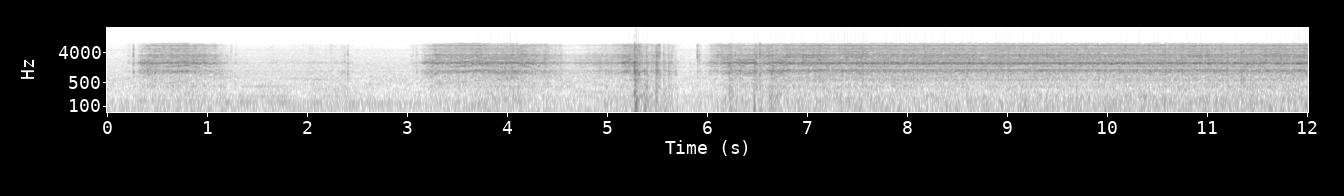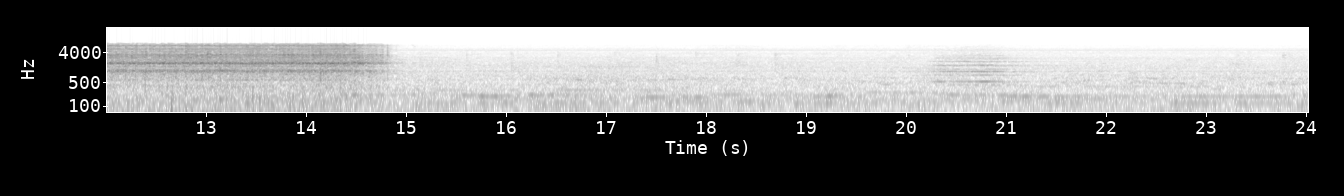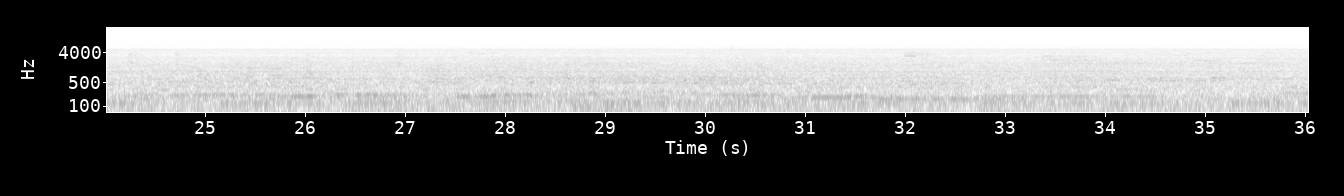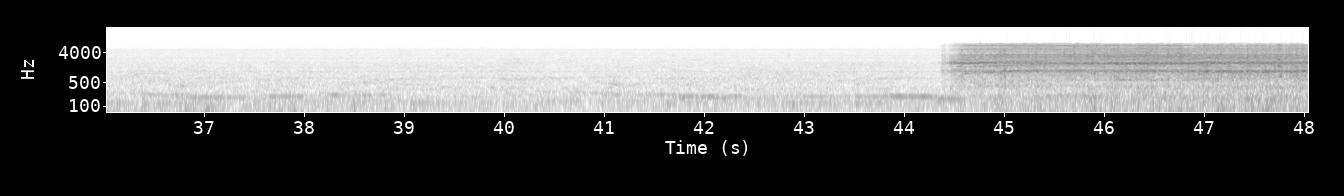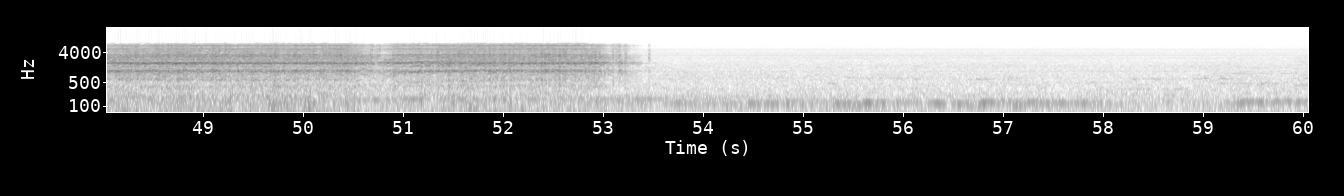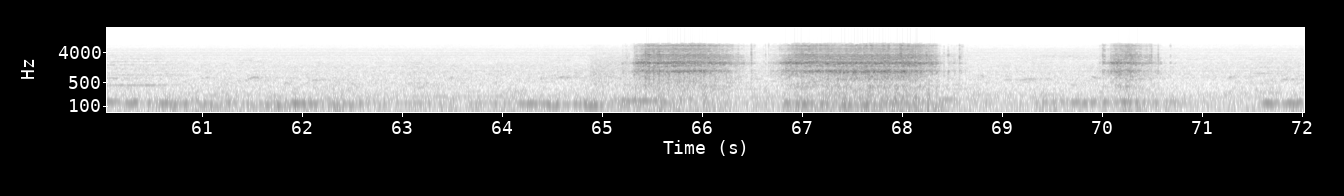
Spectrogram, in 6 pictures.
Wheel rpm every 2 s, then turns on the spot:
40, 30, 40, 120, 160, 160, 160, 60, 0, 0, 0, 0, 0, 0, 0, 0, 0, 0, 0, 0, 0, 0, 90, 160, 160, 140, 90, 0, 0, 0, 0, 0, 30, 80, 40, 10.
14-16 68-70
